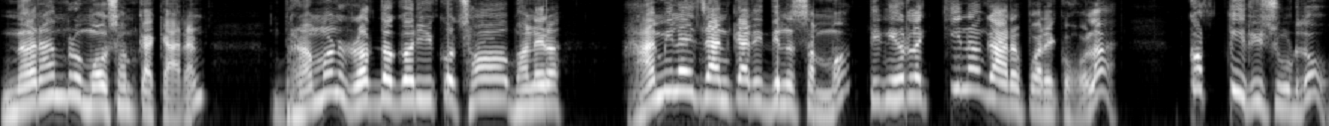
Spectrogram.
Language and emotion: Nepali, angry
